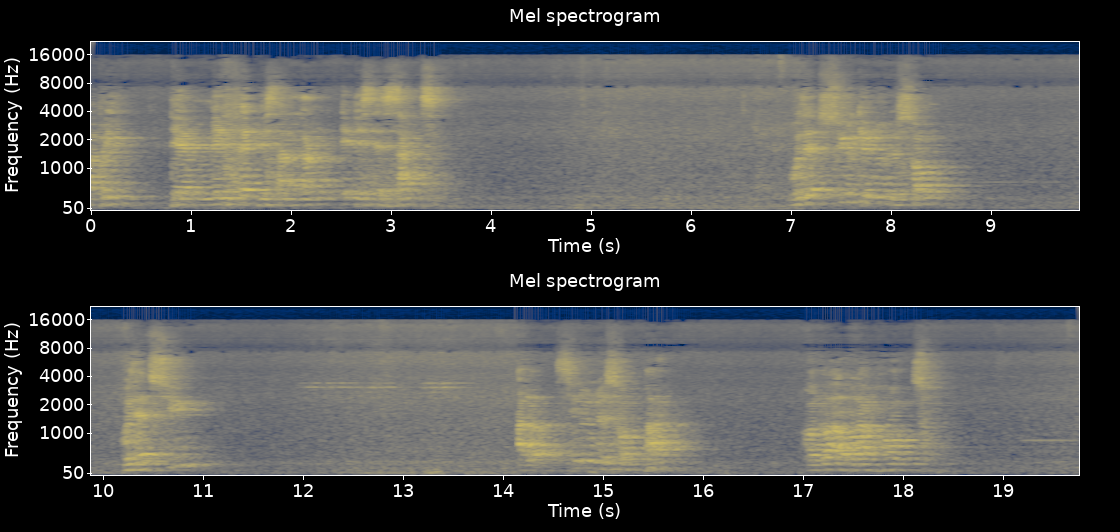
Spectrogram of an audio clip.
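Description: An elderly man preaches with emphasis through a microphone and loudspeakers, pausing between phrases in a large echoing hall.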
